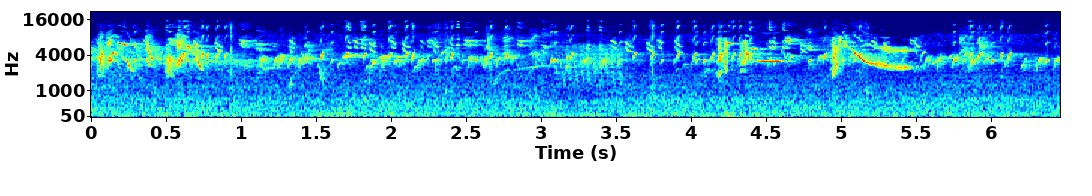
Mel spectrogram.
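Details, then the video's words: Professional-style song of a trained European goldfinch used to stimulate other songbirds: lively high twitters and chirps in rapid bursts, ending with a clear whistled note sliding downward. "in the wild goldfinches chirp to stimulate songbirds"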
